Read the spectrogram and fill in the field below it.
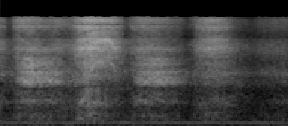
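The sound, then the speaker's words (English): Slow, airy breaths alternate in and out during a guided breathing exercise, about four breathy surges in a row, with a faint steady low hum underneath and no talking. “Breathe in. Out.”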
